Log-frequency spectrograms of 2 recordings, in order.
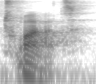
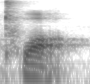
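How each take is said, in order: First: The vowel sounds like an 'a'. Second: The vowel sounds like an 'o'. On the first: The speaker calls it right. "it's not an O, it's an A" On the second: The speaker calls it wrong. "not twat. Twat is weird"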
